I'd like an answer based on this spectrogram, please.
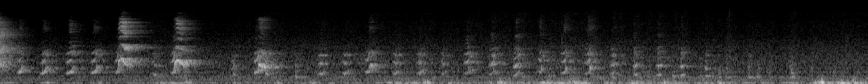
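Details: Pit Bull puppy letting out a series of soft, high whines and squeaks, a few louder yelps early on, set against a rumbling low background noise.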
